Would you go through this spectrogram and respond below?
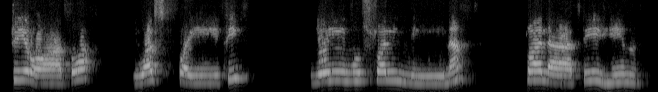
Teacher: صاد جو ہے وہ سیٹی کے ساتھ ساتھ پر بھی پڑھا جاتا ہے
